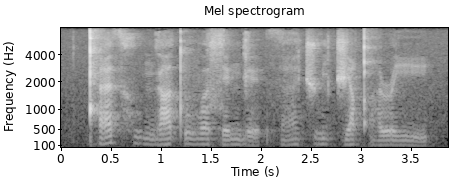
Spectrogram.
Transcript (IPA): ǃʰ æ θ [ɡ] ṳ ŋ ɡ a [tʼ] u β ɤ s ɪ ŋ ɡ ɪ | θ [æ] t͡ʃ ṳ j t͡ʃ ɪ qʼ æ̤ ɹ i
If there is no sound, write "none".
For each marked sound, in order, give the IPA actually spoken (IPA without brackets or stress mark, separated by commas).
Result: x, tʼ, æ̤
